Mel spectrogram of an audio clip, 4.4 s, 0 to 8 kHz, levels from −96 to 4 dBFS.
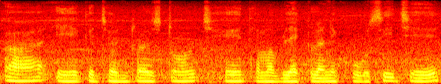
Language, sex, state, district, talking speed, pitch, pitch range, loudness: Gujarati, male, Gujarat, Gandhinagar, 150 wpm, 110 Hz, 110-120 Hz, -18 LUFS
